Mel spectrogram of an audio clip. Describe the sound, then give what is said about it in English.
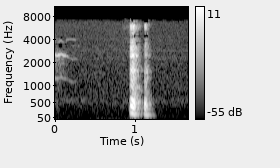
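A cat gives two quick meows back to back, the second briefly after the first, clear against a quiet background with only a faint tone just before. “Oh yeah, I thought that was like Ghost Cat.”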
